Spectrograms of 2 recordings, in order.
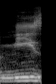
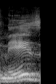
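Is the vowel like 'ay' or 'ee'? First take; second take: ee; ay. First: The vowel sounds like 'ee'. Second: The vowel sounds like 'ay'. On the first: This is the Persian pronunciation. "इसको फारसी में बोलेंगे तो मीज़" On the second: This is the Urdu pronunciation. "जैसे मेज़ है ना"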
